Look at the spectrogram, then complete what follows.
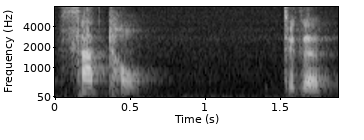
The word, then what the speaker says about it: subtle: way，不可能。There's no knowing 是不知道。There's no doubt 是无这个怀疑，doubt 是怀疑。所以各位同学又出现一个 subtle，这个 v 又不发音了。好、哦，你就学到这些很多，因为 o u 后面啊 subtle s u v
